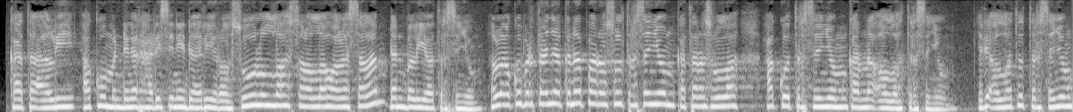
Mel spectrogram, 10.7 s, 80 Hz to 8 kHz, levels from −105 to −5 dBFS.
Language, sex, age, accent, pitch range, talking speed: Indonesian, female, 20-39, native, 205-255 Hz, 160 wpm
